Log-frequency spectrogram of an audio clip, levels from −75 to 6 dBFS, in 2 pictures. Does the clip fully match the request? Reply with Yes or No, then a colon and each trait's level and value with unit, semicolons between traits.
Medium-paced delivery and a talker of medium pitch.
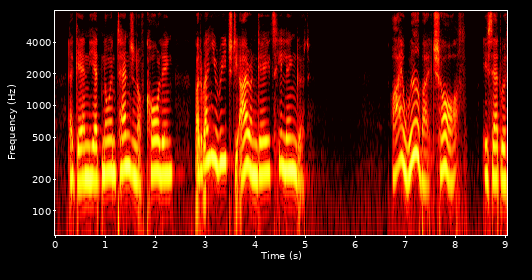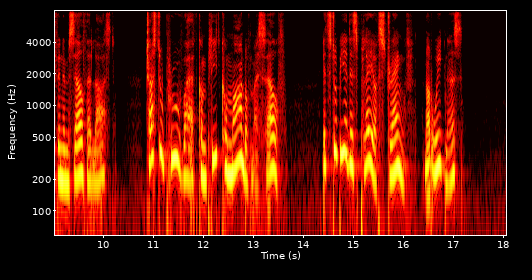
No: average, 145 wpm; high, 230 Hz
